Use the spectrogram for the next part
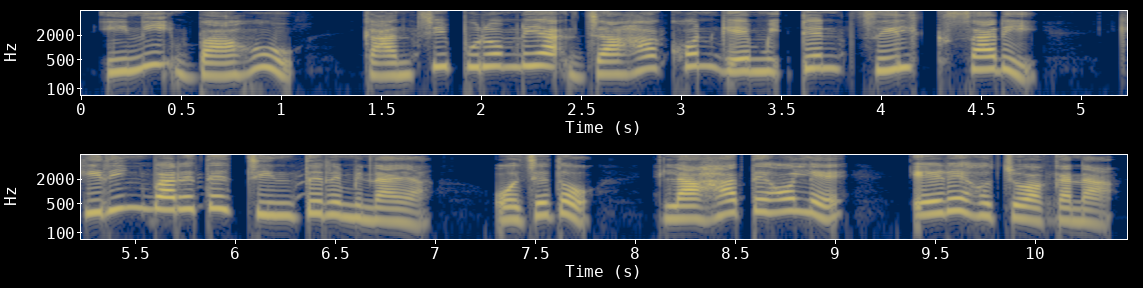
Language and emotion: Santali, fearful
